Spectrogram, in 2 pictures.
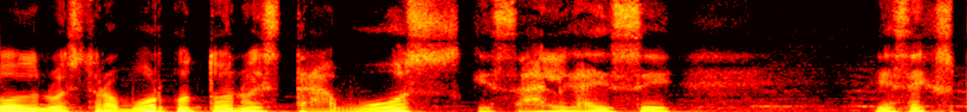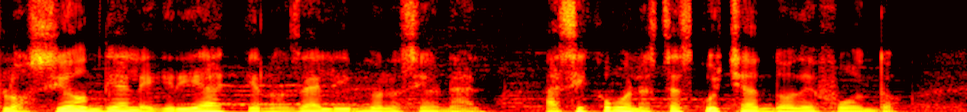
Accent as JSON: {"language": "Spanish", "country": "Mexico", "said": "Yo pienso que como mexicanos vivimos en un país de leyes"}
